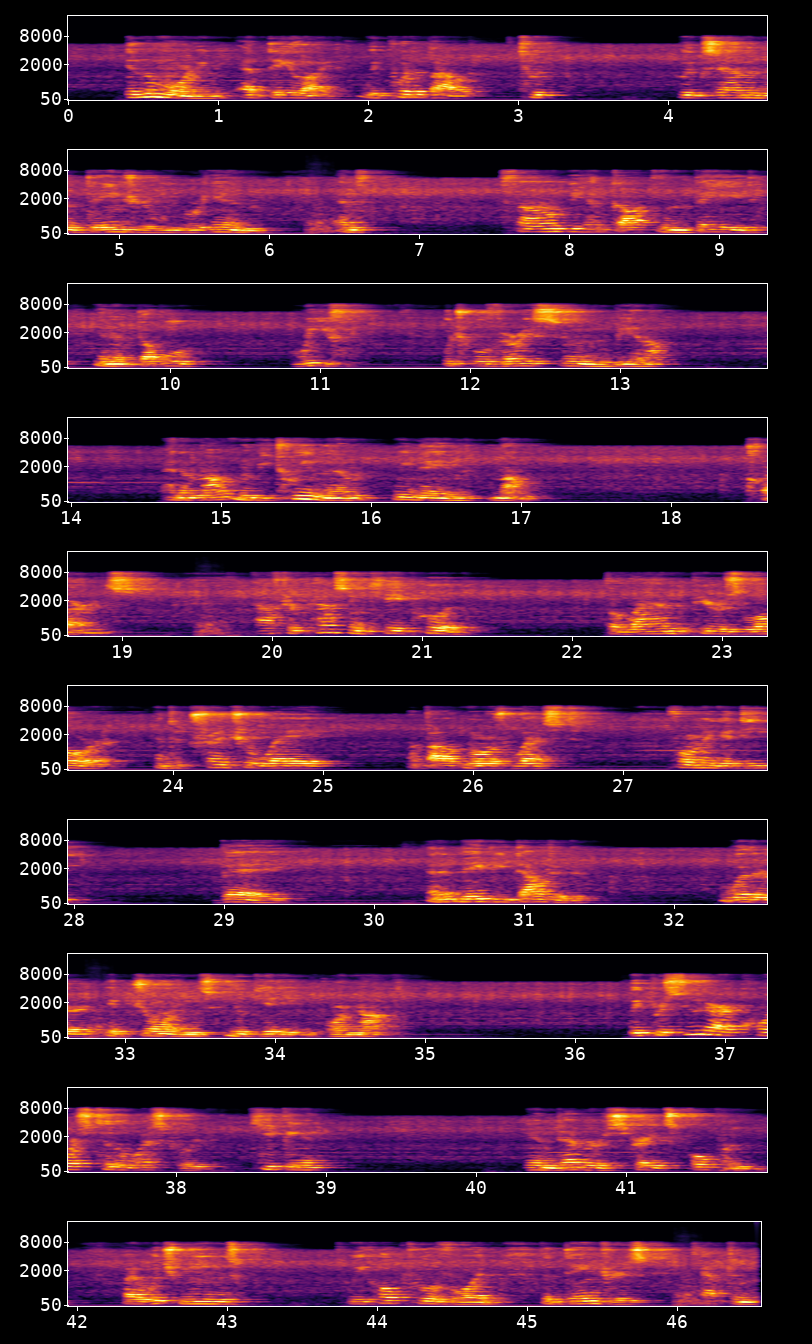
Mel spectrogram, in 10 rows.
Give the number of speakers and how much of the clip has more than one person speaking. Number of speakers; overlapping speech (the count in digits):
1, no overlap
